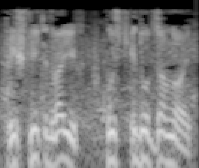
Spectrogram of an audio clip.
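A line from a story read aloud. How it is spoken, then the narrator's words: Quick. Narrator (Russian): Валантен быстро сказал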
